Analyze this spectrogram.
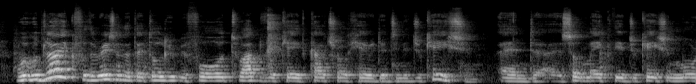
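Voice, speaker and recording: The speaker talks at a fairly quick pace. The voice carries a Greek accent. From Greece. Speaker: language education project presenter. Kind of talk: tutorial. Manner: halting, many fillers.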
